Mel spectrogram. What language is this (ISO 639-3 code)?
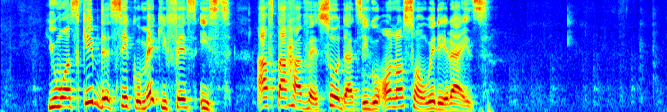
pcm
